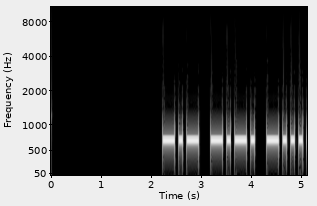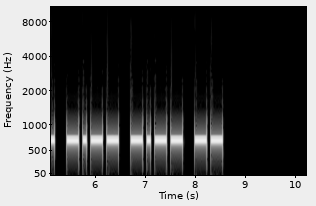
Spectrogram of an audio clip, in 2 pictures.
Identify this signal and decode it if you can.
Morse code, heard as a keyed tone, about 16 wpm, 700 Hz. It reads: KC6YYM
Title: USA Call Signs - 6 Characters - Repeated 2x - 15wpm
